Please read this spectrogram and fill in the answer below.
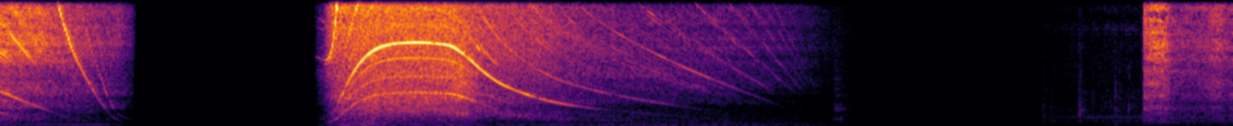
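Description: High-pitched whining drill that rises, holds and fades away, separated by silences; a dental drill running.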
